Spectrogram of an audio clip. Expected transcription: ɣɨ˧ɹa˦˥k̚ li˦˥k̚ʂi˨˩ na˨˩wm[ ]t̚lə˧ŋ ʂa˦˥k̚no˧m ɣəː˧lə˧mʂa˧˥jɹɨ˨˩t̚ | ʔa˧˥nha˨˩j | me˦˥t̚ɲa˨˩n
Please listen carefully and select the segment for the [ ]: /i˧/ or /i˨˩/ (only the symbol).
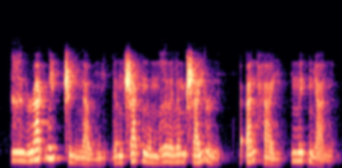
i˨˩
